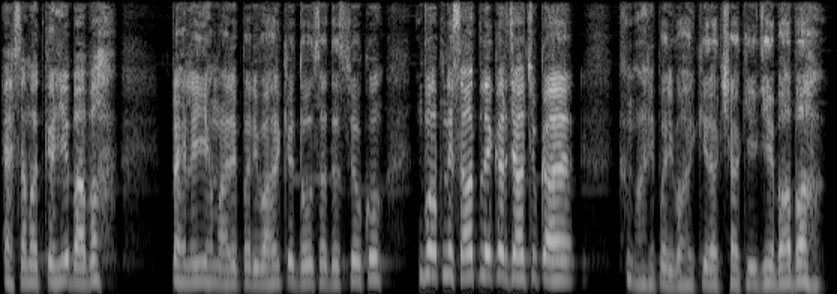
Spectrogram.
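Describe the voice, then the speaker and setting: A man voicing an anxious young boyfriend in an animated horror story, with an urgent, flustered delivery. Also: high voice, moderate pace, no echo, pitched above the performer's own voice, lightly acted. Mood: pleading.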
